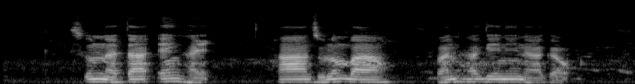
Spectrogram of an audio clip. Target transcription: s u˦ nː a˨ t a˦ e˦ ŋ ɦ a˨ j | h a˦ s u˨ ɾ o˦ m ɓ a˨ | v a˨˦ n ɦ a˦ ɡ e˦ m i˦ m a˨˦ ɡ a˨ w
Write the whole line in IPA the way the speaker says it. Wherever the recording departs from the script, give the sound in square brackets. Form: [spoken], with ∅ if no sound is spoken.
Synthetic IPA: s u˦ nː a˨ t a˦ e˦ ŋ ɦ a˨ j | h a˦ [z] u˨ [l] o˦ m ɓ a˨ | v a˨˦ n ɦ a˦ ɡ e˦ [n] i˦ [n] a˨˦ ɡ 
